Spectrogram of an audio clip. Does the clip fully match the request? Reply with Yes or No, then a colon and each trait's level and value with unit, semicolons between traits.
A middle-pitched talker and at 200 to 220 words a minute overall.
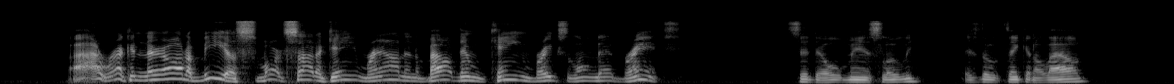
No: medium, 160 Hz; average, 150 wpm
